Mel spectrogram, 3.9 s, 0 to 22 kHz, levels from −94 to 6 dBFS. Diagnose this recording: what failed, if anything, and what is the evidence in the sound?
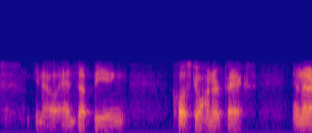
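The speech went through the AMR narrowband mobile codec at a low rate, probably near its 5.9 kbps mode, for the whole clip. The band runs from about 300 Hz to 3.6 kHz, and the thin pulse-driven vocal-tract model leaves the voice heavily buzzy and synthetic.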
